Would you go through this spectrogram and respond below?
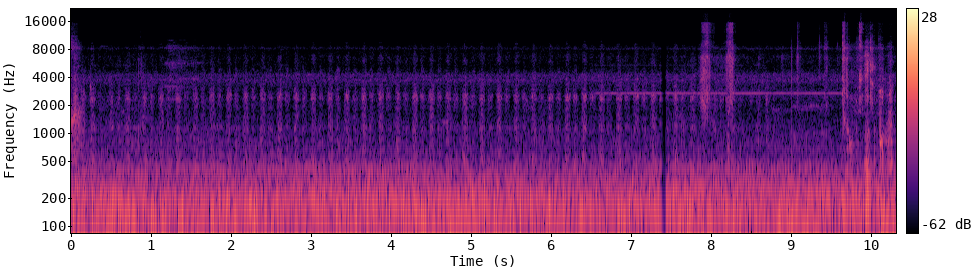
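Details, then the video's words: Rottweiler dog panting in quick, steady, rhythmic breaths for about seven seconds over a constant low rumbling background noise. A brief drop-out follows, then sharp crackling bursts toward the end. "ROTTWEILER DOG"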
